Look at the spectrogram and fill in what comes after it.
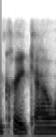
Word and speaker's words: Krakow: Yeah, and definitely that Jill Wagner one, and definitely the Aaron Krakow one. – Mm-hmm. Krakow. – Krakow? Oh. – Yeah, like I'm Draco.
